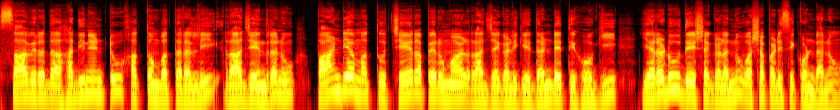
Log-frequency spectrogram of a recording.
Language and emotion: Kannada, neutral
